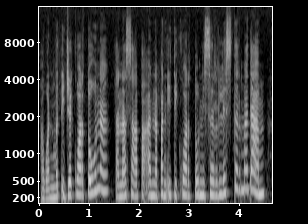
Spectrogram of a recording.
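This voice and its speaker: A woman's voice: a little high, animated, normal speed, no echo. A woman playing a deferential household helper in a radio drama. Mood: flustered.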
